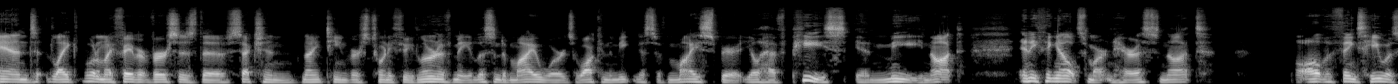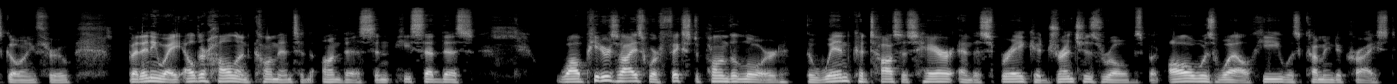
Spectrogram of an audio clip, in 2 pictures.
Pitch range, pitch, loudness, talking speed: 105-125 Hz, 115 Hz, -19 LUFS, 180 wpm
